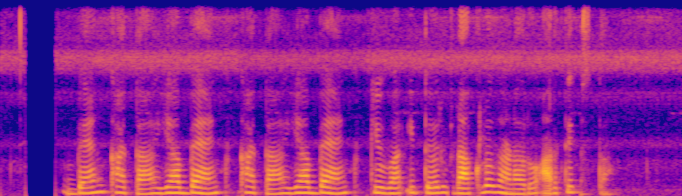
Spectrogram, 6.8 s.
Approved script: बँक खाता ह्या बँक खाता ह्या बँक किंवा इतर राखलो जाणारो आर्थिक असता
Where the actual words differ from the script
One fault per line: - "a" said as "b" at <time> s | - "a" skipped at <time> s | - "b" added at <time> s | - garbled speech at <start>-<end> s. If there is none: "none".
none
